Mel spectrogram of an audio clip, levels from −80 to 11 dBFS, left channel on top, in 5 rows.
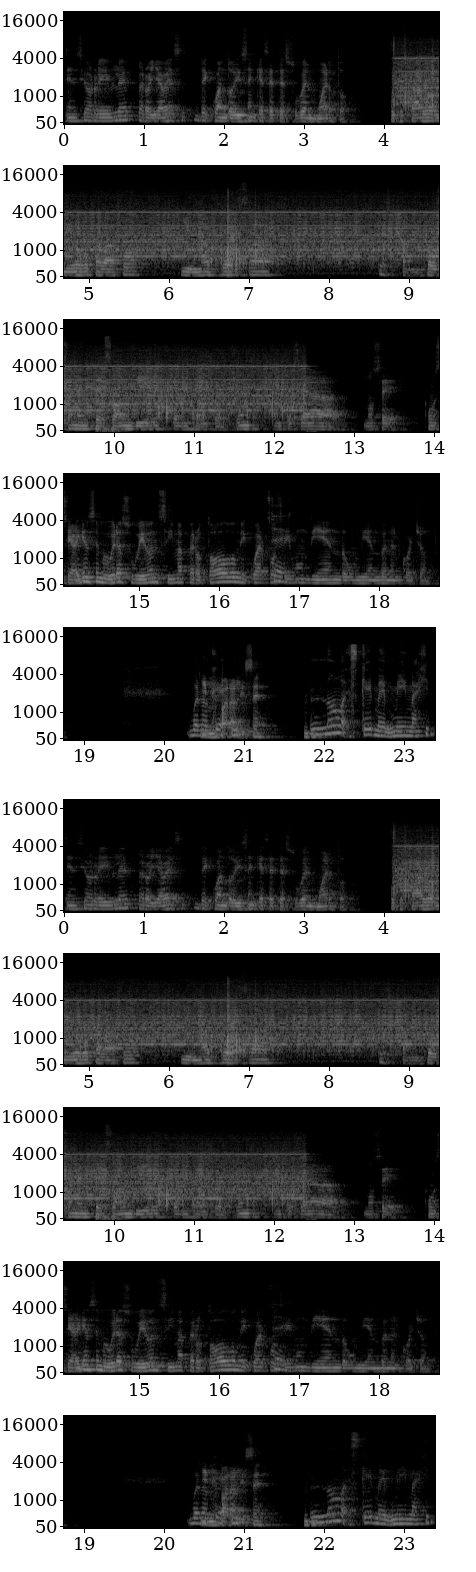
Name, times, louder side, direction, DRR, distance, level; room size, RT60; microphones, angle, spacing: voice 1, 0.0-3.5 4.1-5.7 6.1-7.3 8.6-13.6 13.9-18.6 20.4-21.2 21.7-21.9, left 1 dB, 30° left, 1.0 m, -44 dB
sound 1, 4.1-12.4, left 1 dB, ahead, 0.7 m, -40 dB
voice 2, 19.5-20.0 20.3-20.9 21.8-23.3, left 2 dB, 80° left, 1.0 m, -44 dB
13.0 x 9.7 x 4.6 m
head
